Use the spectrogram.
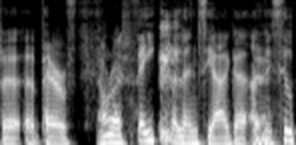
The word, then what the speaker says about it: Balenciaga: know cuz I asked Denise Smith how to pronounce the next one, which is the the Balanchi Aaga ladies train. Balenciaga.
